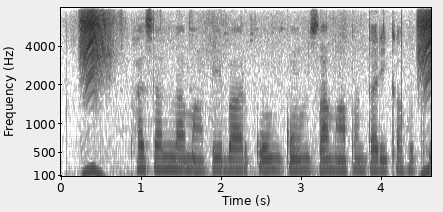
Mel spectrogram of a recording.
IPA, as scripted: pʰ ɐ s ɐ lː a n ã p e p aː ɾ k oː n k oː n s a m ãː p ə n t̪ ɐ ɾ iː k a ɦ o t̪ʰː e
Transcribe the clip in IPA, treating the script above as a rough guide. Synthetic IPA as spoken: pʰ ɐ s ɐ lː a m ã p e b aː ɾ k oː n k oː n s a m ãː p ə n t̪ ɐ ɾ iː k a ɦ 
